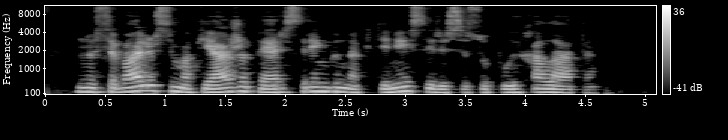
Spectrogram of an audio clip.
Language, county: Lithuanian, Telšiai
